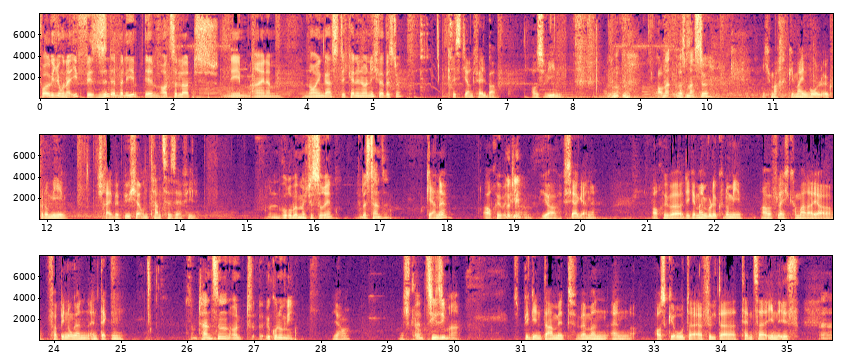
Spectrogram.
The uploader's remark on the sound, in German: in der Berliner Buchhandlung Ocelot aufgezeichnet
